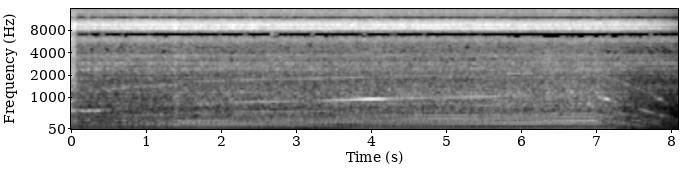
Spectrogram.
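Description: Chevy 2.5L Iron Duke four-cylinder running at a high idle that creeps upward instead of settling: a runaway idle, which the owner puts down to a vacuum leak. The engine is shut off about seven seconds in and the sound dies away.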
